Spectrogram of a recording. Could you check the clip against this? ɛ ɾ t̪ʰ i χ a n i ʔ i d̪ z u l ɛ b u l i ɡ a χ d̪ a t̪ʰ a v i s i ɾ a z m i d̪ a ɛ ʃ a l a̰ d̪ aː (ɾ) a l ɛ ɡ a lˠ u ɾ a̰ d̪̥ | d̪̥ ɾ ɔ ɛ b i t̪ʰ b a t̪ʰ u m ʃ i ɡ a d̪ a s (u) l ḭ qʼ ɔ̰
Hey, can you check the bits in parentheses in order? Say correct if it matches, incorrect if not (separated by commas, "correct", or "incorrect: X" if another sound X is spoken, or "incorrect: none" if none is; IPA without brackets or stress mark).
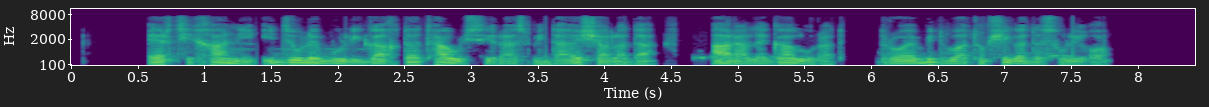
correct, correct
